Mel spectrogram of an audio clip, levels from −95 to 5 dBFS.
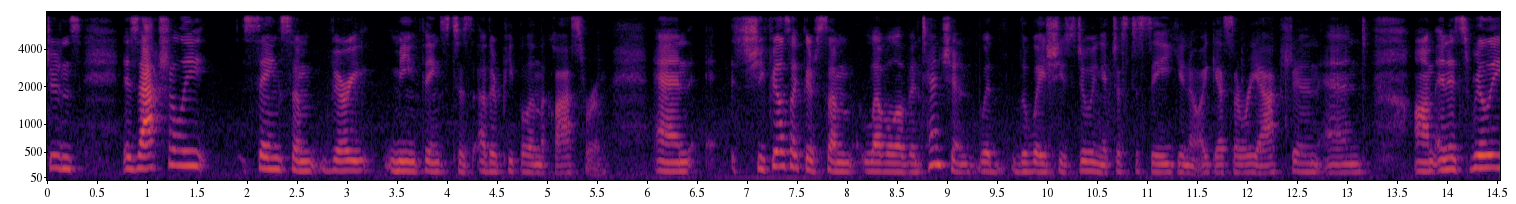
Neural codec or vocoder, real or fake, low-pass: none; real; 7.2 kHz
